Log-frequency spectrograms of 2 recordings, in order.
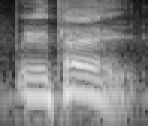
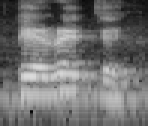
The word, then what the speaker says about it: Peretai: Joining us live is Peretai, PDP Publicity Secretary, Ondo State. Honorable Peretai, good to have you guesting on Plus Politics. Thank you so much. Good evening. But the name is pronounced Perete.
